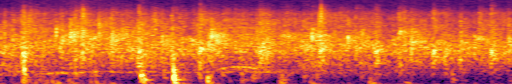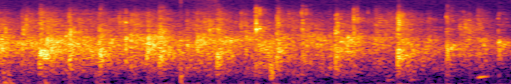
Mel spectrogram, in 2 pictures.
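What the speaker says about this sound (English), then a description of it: "So I wanted to actually just do a big round of applause for both our local sponsors and for our global" A smaller audience applauds sponsors at a final presentations event, scattered individual claps audible within a steady patter that continues throughout, moderately near and fairly soft.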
